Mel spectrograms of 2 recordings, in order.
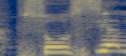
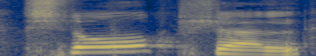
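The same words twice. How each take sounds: First: सोशल said as "so-si-yal", with an s sound; mispronounced social. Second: सोशल very slowly as "so... shal", with sh; corrected pronunciation of social. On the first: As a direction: read सोशल letter by letter, "so-si-yal", no sh. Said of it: "सोशल नहीं पढ़ना है". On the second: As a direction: stretch सोशल into two separate syllables, sh in the second. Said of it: "इसको सोशल नहीं पढ़ना है". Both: Shown as a demonstration.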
